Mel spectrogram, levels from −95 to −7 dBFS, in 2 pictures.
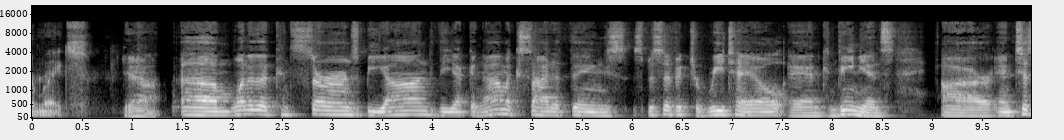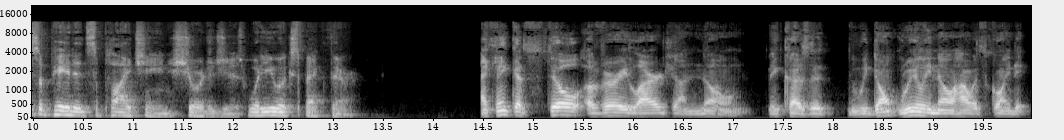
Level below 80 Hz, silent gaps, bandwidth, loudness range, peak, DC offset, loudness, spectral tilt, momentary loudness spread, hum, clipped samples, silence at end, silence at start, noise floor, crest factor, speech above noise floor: -56 dBFS; none; 12.5 kHz; 3 LU; -6 dBFS; under 0.1%; -24 LUFS; -5.5 dB/octave; 12 LU; none; under 0.1%; 0.05 s; 0 s; -80 dBFS; 16 dB; 57 dB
